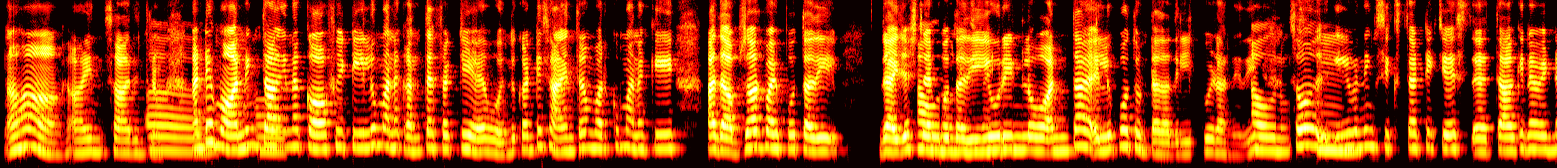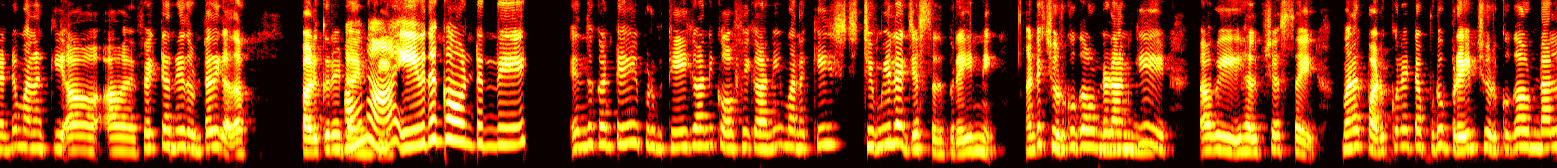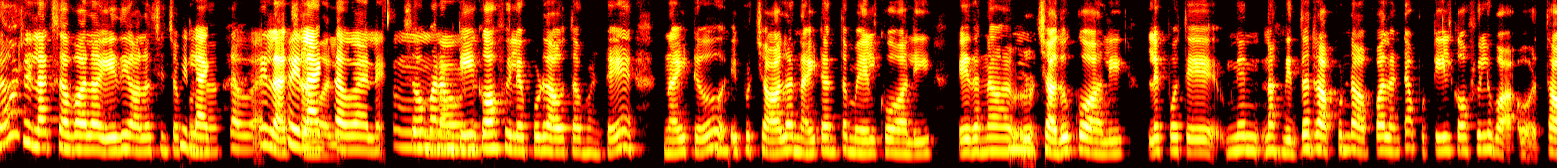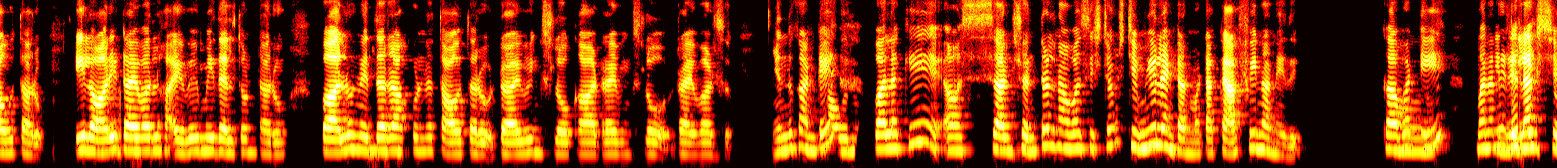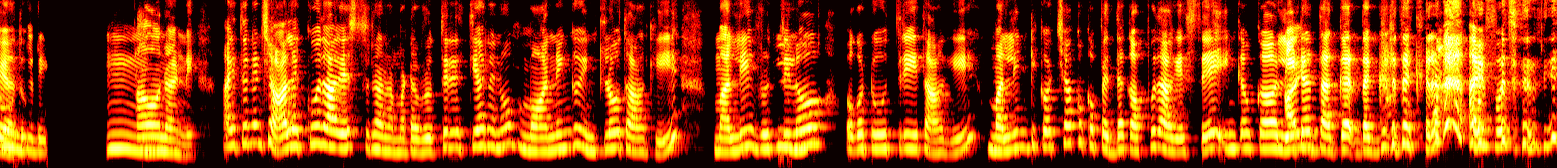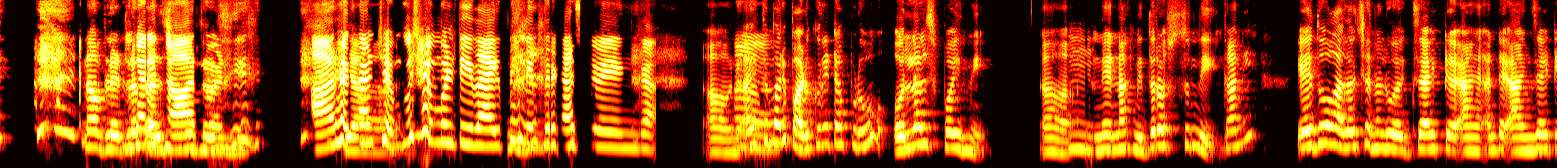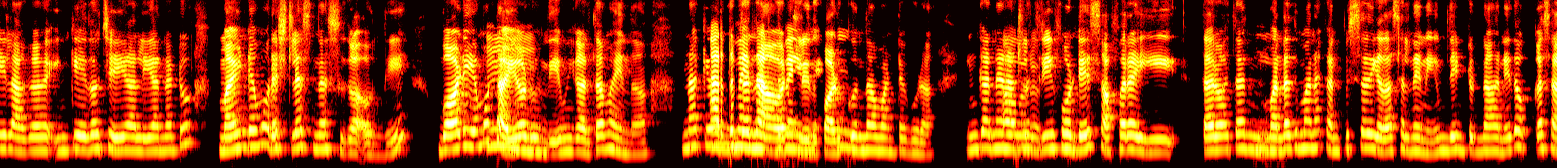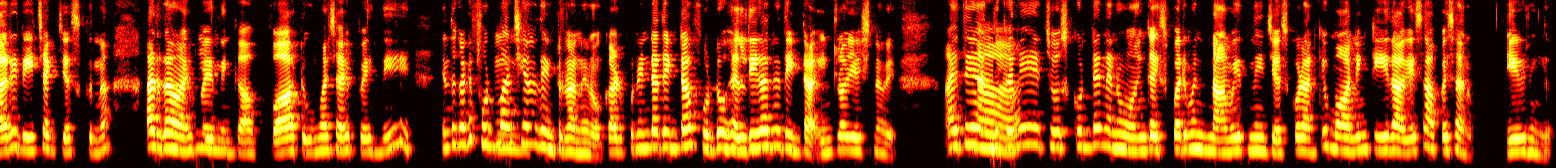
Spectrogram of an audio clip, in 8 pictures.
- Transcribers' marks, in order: "సాయంత్రం" said as "సాదింత్రం"; in English: "మార్నింగ్"; in English: "ఎఫెక్ట్"; in English: "యూరిన్‌లో"; in English: "సో, ఈవెనింగ్ సిక్స్ థర్టీ‌కి"; in English: "కాఫీ"; in English: "స్టిమ్యులేట్"; in English: "బ్రైన్‌ని"; in English: "హెల్ప్"; in English: "బ్రైన్"; in English: "రిలాక్స్"; in English: "రిలాక్స్"; giggle; in English: "రిలాక్స్"; in English: "రిలాక్స్"; in English: "సో"; in English: "నైట్"; in English: "నైట్"; in English: "హైవే"; in English: "డ్రైవింగ్స్‌లో, కార్ డ్రైవింగ్స్‌లో డ్రైవర్స్"; in English: "సెం సెంట్రల్ నెర్వస్ సిస్టమ్ స్టిమ్యులెంట్"; in English: "కెఫెయిన్"; in English: "రిలాక్స్"; in English: "మార్నింగ్"; in English: "టూ త్రీ"; in English: "కప్"; in English: "లీటర్"; laughing while speaking: "దగ్గర దగ్గర దగ్గర అయిపోతుంది. నా బ్లడ్‌లో కలిసిపోతుంది. యాహ్"; giggle; in English: "బ్లడ్‌లో"; laugh; laughing while speaking: "రకం చెంబు చెంబులు టీ తాగితే నిద్ర కష్టమే ఇంక"; in English: "ఎక్సైట్"; in English: "యాంక్సైటీలాగా"; in English: "మైండ్"; in English: "రెస్ట్‌లెస్స్‌నెస్స్‌గా"; in English: "బాడీ"; in English: "టైర్డ్"; in English: "త్రీ ఫౌర్ డేస్ సఫర్"; in English: "రీచెక్"; in English: "టూ మచ్"; in English: "ఫుడ్"; in English: "ఫుడ్ హెల్తీగానే"; in English: "ఎక్స్‌పెరిమెంట్"; in English: "మార్నింగ్"; in English: "ఈవెనింగ్"
- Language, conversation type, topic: Telugu, podcast, రాత్రి మెరుగైన నిద్ర కోసం మీరు అనుసరించే రాత్రి రొటీన్ ఏమిటి?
